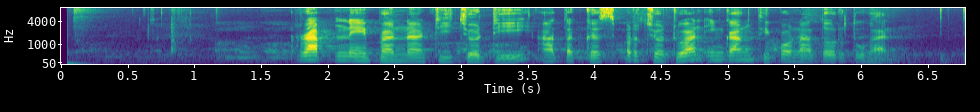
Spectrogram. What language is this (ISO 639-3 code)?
jav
